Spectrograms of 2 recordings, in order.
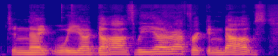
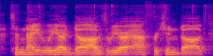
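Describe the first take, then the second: First: Slow, half-sung robotic melody; sung, stretch it out like an auto-tuned hook; sung, mock auto-tune. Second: Loud, spoken mock rallying cry; mock coach quote. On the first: Shown as a demonstration. Streamer demonstrating the auto-tuned coach quote, slow half-singing. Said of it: "auto-tune that". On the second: Streamer quoting the coach's pep talk, loud and mocking. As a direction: belt out the coach's motto, spoken. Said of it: "Somebody should, uh, auto-tune that".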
